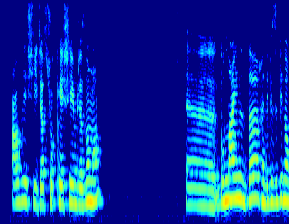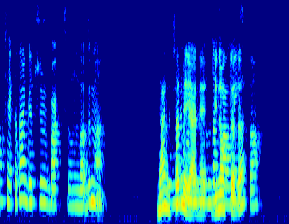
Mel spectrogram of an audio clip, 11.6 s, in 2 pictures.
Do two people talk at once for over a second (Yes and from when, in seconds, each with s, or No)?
Yes, from 9.0 s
